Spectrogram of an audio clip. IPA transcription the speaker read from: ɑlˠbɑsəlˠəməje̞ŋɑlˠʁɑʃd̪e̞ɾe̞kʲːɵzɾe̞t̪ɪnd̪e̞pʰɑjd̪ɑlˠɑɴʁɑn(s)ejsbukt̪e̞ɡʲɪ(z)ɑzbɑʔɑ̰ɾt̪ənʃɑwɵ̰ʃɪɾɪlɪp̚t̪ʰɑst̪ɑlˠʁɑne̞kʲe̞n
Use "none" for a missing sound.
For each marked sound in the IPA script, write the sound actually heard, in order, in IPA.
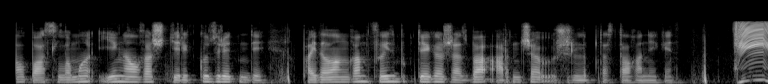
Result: f, ʒ

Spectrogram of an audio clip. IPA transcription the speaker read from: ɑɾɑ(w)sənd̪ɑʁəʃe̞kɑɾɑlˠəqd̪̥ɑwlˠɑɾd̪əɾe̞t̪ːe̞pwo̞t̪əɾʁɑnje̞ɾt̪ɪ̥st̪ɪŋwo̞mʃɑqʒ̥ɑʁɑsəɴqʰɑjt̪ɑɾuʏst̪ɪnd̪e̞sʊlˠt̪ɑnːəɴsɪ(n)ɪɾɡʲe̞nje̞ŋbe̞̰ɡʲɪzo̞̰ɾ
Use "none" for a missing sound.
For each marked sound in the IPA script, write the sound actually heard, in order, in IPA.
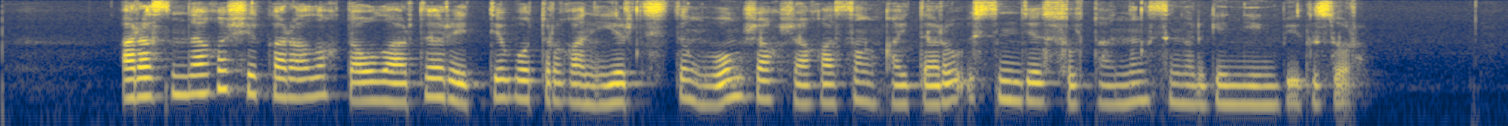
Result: none, ŋ

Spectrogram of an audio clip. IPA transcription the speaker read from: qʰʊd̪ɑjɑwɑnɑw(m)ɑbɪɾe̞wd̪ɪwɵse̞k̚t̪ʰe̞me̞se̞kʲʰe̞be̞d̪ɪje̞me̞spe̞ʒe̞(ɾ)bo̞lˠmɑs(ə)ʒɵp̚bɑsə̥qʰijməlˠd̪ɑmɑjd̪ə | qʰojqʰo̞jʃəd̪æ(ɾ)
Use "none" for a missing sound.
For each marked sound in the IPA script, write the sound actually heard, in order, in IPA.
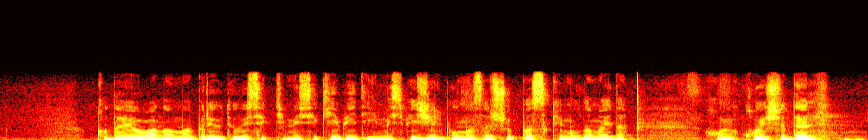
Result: m, l, ɑ, l

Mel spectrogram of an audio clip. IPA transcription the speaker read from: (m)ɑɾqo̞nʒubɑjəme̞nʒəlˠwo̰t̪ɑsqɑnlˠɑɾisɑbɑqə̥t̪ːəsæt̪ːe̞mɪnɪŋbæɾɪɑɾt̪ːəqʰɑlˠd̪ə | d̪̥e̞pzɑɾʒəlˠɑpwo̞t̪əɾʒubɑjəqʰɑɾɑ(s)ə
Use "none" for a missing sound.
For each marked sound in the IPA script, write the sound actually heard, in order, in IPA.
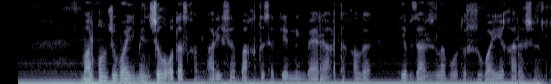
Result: m, ʃ

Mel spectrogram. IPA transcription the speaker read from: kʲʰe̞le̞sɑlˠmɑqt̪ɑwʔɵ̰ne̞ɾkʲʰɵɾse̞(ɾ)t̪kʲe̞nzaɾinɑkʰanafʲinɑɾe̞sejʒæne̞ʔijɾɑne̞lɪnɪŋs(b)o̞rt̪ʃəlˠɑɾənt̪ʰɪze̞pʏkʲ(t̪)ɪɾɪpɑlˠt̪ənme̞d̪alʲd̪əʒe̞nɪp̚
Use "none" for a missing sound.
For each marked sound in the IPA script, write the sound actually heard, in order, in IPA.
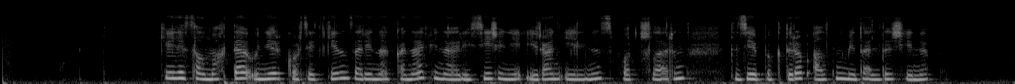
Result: none, p, t̪

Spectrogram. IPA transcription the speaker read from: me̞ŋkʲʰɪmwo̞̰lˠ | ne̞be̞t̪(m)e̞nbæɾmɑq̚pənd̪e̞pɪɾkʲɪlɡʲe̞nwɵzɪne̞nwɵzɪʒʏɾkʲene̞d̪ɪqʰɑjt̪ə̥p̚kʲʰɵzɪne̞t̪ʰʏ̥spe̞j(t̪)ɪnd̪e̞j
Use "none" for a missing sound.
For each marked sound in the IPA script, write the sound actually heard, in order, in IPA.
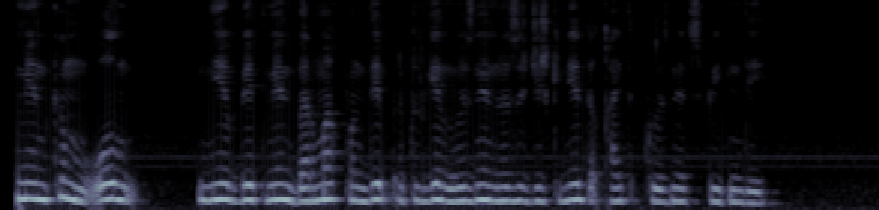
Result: m, t̪

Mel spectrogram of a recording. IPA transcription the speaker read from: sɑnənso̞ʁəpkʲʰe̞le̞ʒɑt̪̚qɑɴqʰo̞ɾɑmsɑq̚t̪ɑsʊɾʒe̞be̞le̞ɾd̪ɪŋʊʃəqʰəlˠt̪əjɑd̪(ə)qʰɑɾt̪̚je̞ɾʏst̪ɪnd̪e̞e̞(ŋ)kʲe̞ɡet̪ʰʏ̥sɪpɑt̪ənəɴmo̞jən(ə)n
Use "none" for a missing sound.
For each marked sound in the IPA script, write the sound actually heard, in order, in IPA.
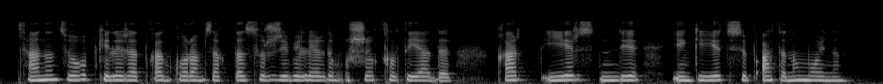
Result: ə, ŋ, ə

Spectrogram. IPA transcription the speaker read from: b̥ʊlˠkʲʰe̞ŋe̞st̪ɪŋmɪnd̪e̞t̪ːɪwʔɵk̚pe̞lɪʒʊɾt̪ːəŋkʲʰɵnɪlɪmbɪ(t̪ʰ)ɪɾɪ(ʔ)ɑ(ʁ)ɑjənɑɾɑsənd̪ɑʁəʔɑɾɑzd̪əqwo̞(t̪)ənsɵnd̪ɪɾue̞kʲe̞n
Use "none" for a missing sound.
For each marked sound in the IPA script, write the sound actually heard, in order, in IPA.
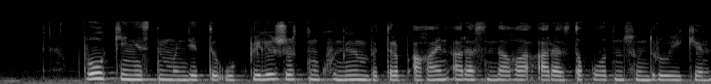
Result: t̪, p, ʁ, t̪

